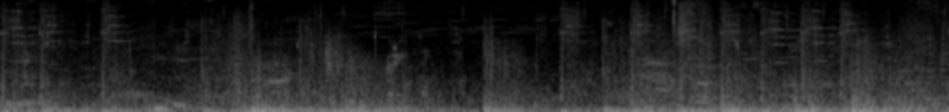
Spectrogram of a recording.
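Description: Game weapons fire in rapid bursts with sharp blasts.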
